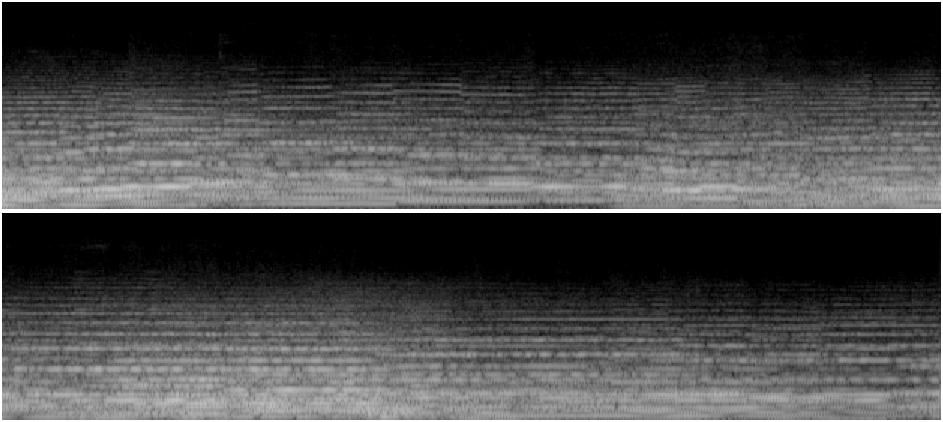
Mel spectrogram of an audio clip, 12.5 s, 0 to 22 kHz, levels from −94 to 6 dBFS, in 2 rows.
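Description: Nothing goes wrong anywhere in this one; there's no technical fault to point to at any moment in the audio.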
